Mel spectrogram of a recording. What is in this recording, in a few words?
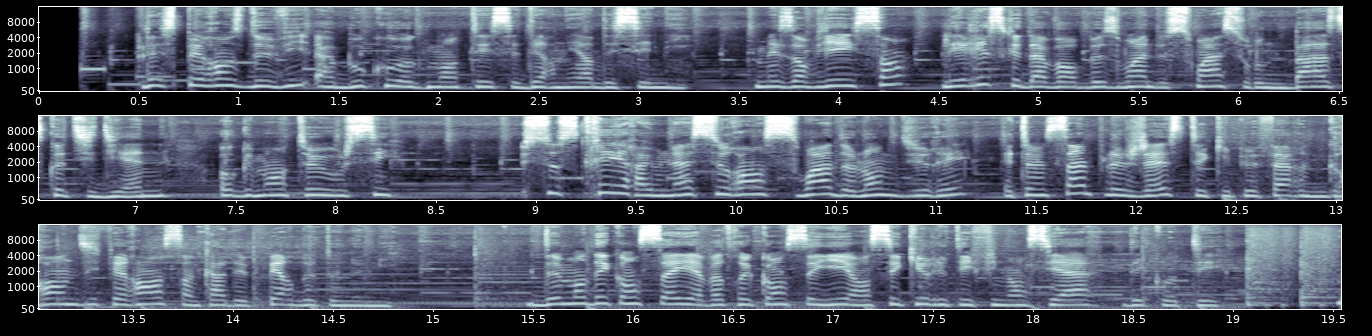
Commercial FR; TaDa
